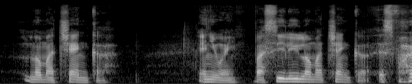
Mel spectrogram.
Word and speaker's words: Lomachenko: name correctly it's not lo min Qiang qu it's not lo mo it's not luma chinko from what I heard it's no match ANCA anyway Vasily lomachenko as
